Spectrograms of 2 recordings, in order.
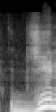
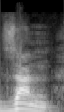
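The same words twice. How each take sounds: First: जिन with an "i" vowel, "jin"; wrong syllable. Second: जन with a short "a", "jan"; correct syllable. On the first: Teacher showing the ending to avoid, जिन said "jin". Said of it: "जिन नहीं". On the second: Teacher correcting engine's last syllable, जन said "jan". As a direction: say जन, falling, as the ending of engine. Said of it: "इसका सटीक pronunciation इंजन है". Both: Shown as a demonstration.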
